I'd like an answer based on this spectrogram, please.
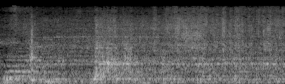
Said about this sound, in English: So after you flush, wash your hands, what happens next?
